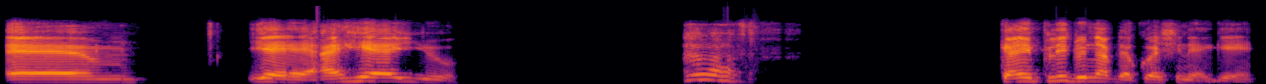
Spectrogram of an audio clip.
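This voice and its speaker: A Ghanaian man in his fifties answers questions over a video call that keeps freezing and dropping out. His audio sounds dull and dry, with no room around it. He speaks at a middling pitch, emphatic and repetitive, hammering home his key points. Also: expressive, slow, a bit bright, dry recording. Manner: emphatic, repeats key phrases. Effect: video call audio that keeps freezing and cutting out. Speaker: political candidate being interviewed. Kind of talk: remote interview answers.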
